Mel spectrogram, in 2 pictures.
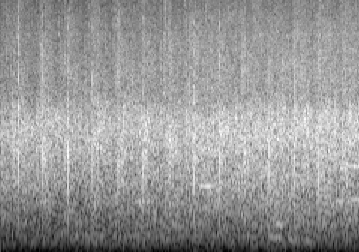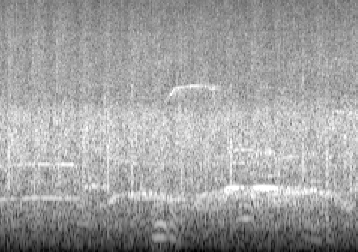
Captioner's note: applause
